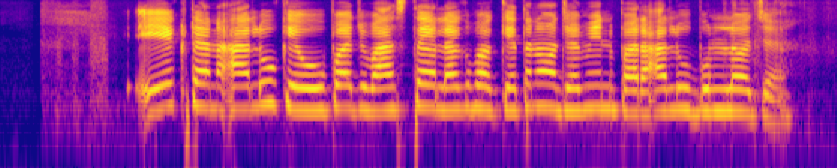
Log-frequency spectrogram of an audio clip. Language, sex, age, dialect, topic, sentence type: Maithili, female, 25-30, Angika, agriculture, question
